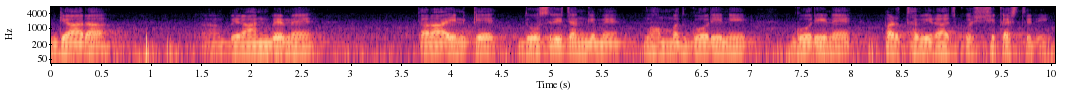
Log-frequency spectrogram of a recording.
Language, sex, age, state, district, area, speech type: Urdu, male, 30-45, Delhi, North East Delhi, urban, spontaneous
